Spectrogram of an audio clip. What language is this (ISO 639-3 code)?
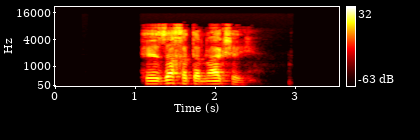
phl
